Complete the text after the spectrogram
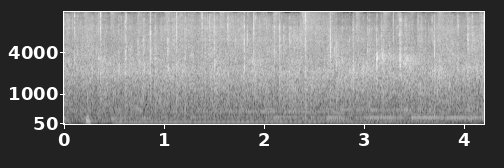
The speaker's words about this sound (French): On peut l'applaudir.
